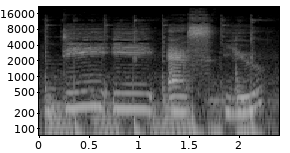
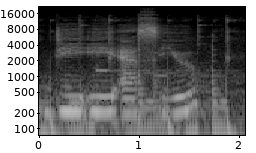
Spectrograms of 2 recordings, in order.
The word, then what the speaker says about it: です: You see D-E-S-U, D-E-S-U, des. You would pronounce desu, but it's more like des. So think about desk without a K.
